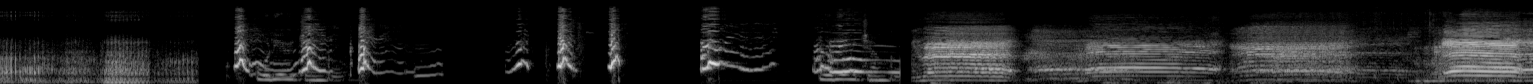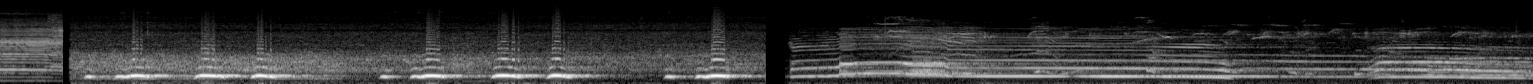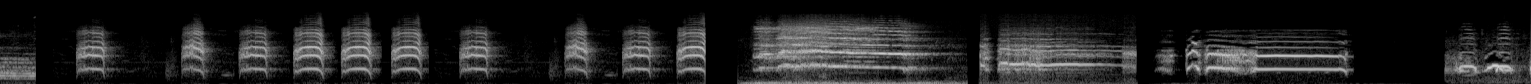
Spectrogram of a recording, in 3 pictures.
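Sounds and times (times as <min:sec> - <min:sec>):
sheep bleating: 0:09.1 - 0:16.0
short evenly spaced calls: 0:16.1 - 0:23.0
animal pulsing calls: 0:16.2 - 0:21.4
wolves howling: 0:23.2 - 0:31.0
rooster crowing: 0:38.1 - 0:44.2.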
